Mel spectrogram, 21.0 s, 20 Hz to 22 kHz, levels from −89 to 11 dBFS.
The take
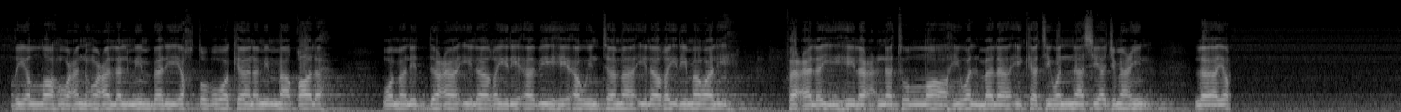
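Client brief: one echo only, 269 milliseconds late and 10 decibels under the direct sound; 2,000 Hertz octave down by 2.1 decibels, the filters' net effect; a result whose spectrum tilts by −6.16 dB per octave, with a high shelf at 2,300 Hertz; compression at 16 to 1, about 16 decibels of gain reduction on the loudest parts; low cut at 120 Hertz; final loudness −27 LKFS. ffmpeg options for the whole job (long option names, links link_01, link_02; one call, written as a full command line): ffmpeg -i in.wav -af "highpass=120,equalizer=frequency=2000:width_type=o:gain=-6,highshelf=frequency=2300:gain=6,acompressor=threshold=-39dB:ratio=16,aecho=1:1:269:0.316,volume=16dB" out.wav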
